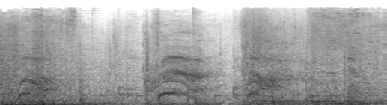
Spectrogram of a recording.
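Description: Blades slash and strike with heavy thuds.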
